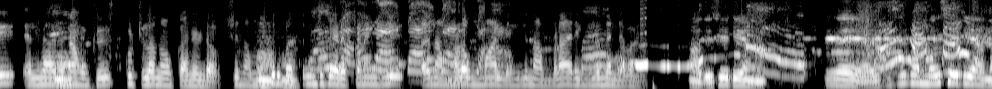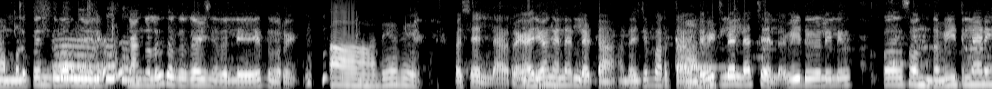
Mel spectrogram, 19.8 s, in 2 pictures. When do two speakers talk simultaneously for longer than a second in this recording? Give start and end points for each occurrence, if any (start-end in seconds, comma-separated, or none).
none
